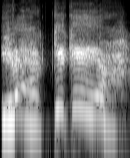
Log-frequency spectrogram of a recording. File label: humanoid female; Stellaris; humanoids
